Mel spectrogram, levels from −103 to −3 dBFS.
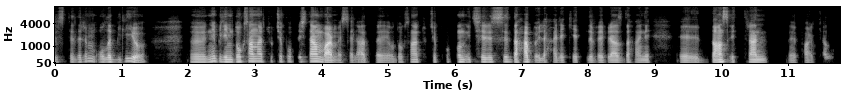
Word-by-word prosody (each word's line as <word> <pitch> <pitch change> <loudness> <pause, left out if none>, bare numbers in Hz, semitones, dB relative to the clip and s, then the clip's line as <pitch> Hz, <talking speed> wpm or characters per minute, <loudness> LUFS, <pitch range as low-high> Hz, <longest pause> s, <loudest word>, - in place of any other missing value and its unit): listelerim 115 +4 -10
olabiliyor. 110 +5 0 0.7
Iıı, 105 +1 -1
ne 145 +1 0
bileyim 120 -3 +1
90'lar 140 +2 +3
Türkçe 140 0 -12
pop 135 0 -14
listem 135 +2 +5
var 95 -1 +11
mesela. 85 0 -7
Eee, 95 -2 -6
o 100 +1 -14
90'lar 115 +2 -4
Türkçe 115 - -15
popun 120 0 -6
içerisi 115 +2 -3
daha 125 0 +6
böyle 90 +3 -5
hareketli 95 +1 -9
ve 95 -1 -4
biraz 100 -2 0
da, - - -5
hani, 100 0 -6 0.5
eee, 95 -1 -4 0.2
dans 110 +3 +6
ettiren, 105 -4 0 0.3
eee, - - -11
parçal - - -12
115 Hz, 150 wpm, -28 LUFS, 100-125 Hz, 0.7 s, var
